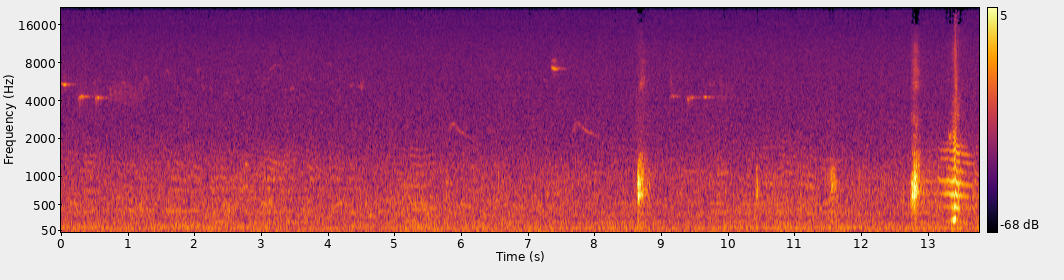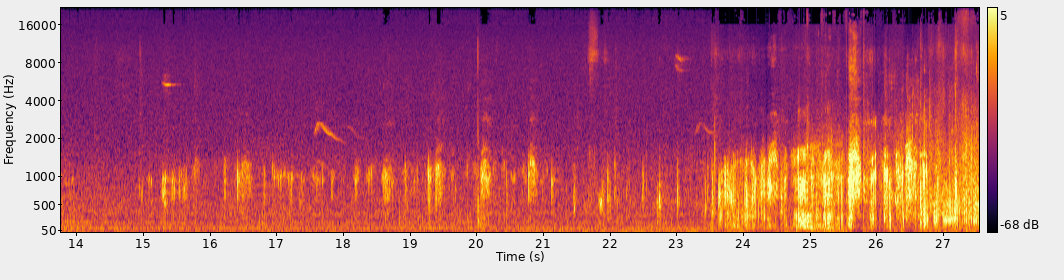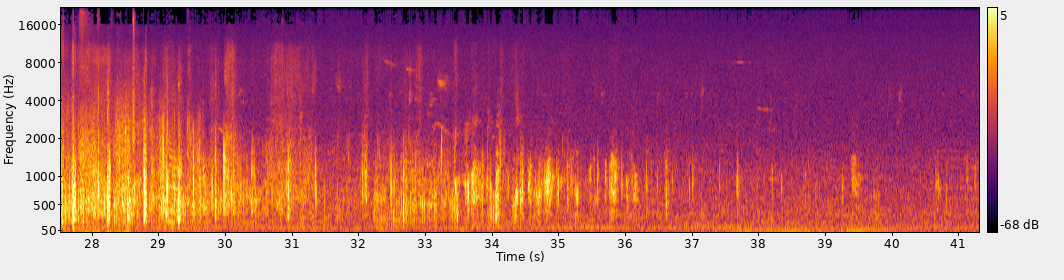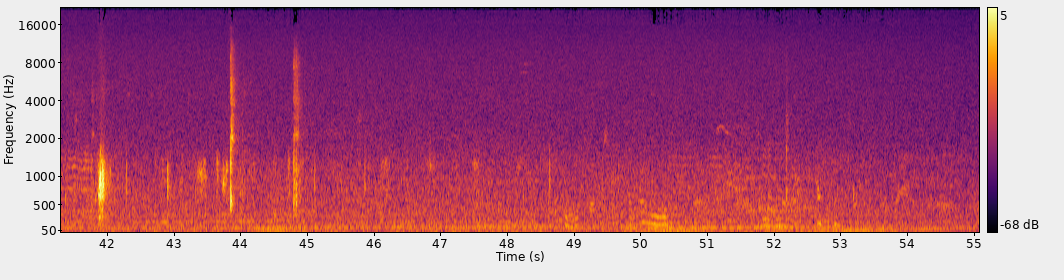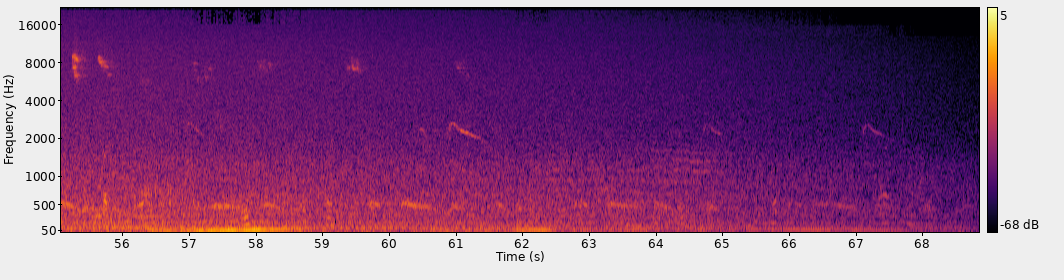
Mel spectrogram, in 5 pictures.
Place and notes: Tournedos-sur-Seine, France - Warbler
In a very quiet ambience, a warbler is singing and a dog is passing by on the pathway.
